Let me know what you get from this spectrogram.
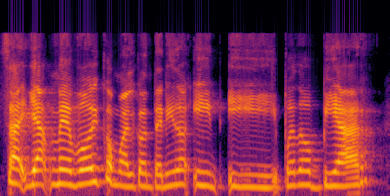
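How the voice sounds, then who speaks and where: A woman's voice: a little high, steady tone, measured pace, gravelly, fairly bright tone. A woman with a Spanish accent from Spain hosting a casual conversational interview, reflective and often checking for agreement. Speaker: podcast host.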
